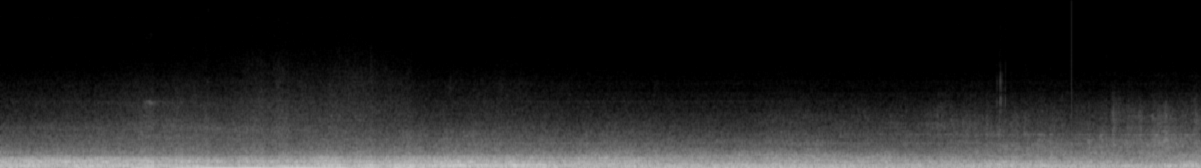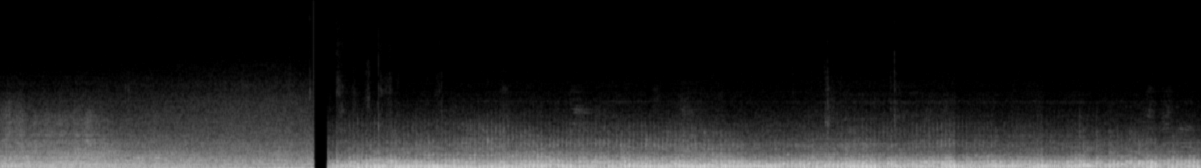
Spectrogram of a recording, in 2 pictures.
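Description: Helicopter rotor and engine noise, loud and steady, with a deeper rumble in the first few seconds and a momentary break about two-thirds of the way through.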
